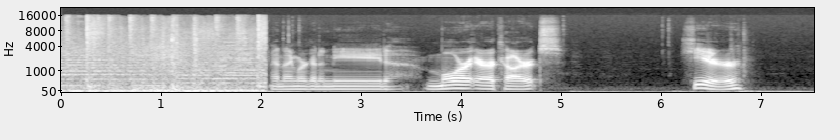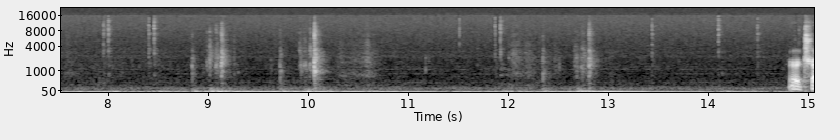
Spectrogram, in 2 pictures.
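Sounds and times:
mouse and keyboard clicks: 7.9 - 10.7, 11.9 - 13.5.

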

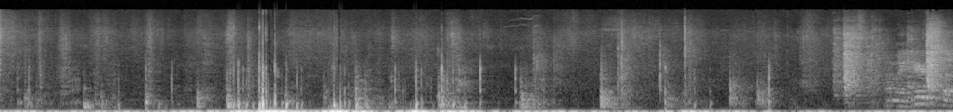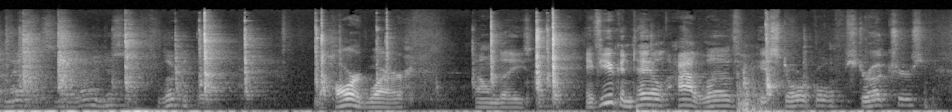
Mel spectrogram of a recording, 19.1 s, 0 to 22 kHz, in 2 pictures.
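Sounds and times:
footsteps on wooden floorboards: 0.0 - 11.3
person talking indistinctly: 8.8 - 11.8.

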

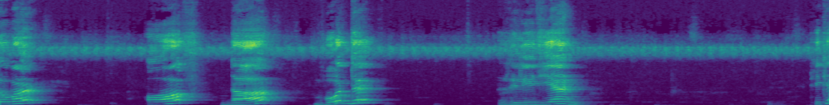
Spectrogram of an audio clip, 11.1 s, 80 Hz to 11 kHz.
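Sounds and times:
high-pitched insect-like trill: 0.0 - 11.0.

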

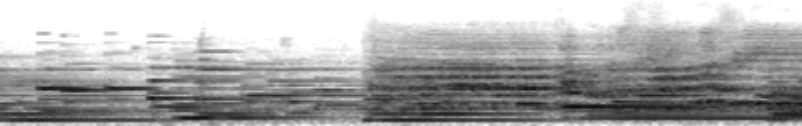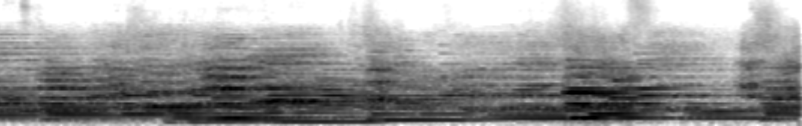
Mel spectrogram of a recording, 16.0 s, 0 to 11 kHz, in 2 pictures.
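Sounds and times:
held accompaniment notes: 0.0 - 16.0
children's choir singing: 3.5 - 16.0.

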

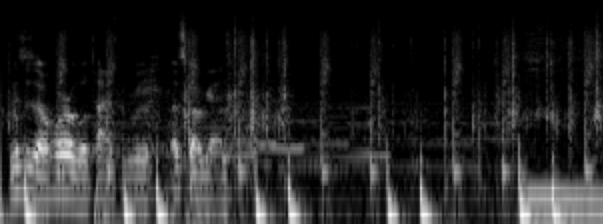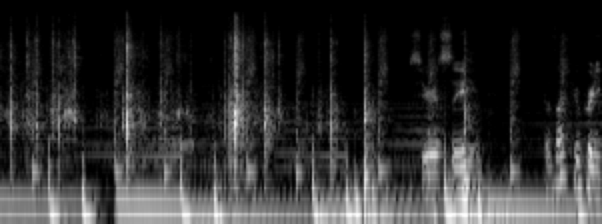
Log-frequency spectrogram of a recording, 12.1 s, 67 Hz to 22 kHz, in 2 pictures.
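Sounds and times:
background music with bass: 0.0 - 12.0
plastic puzzle cube clicking: 1.8 - 9.5.

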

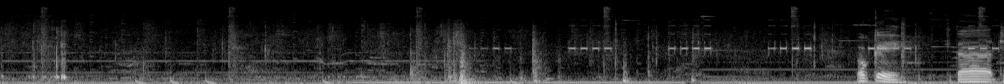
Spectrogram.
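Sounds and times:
car warning chime beeps: 4.8 - 10.0.

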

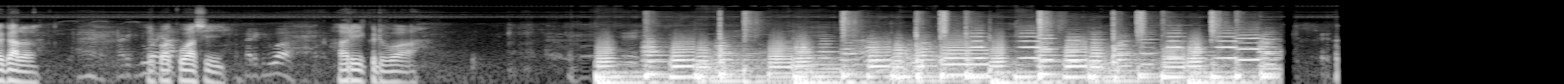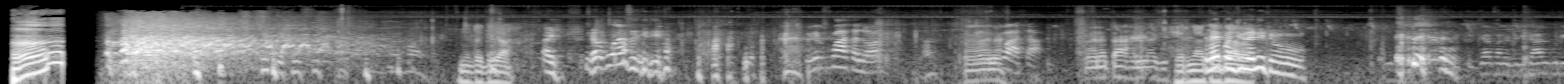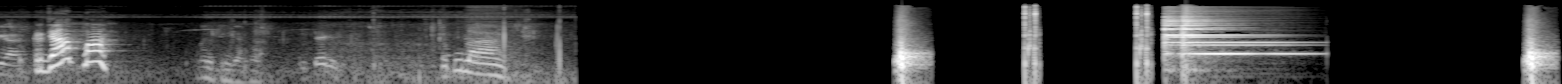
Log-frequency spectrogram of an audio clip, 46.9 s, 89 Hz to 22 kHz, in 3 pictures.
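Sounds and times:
burst of laughter: 16.7 - 19.8, 22.3 - 23.6, 29.6 - 30.3
quick double clicks: 41.6 - 41.8, 42.7 - 42.9
bright bell ding: 43.0 - 44.6.

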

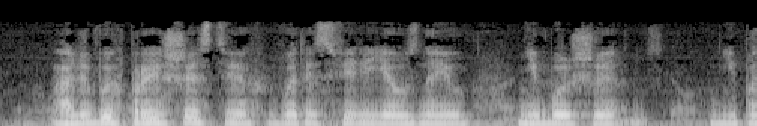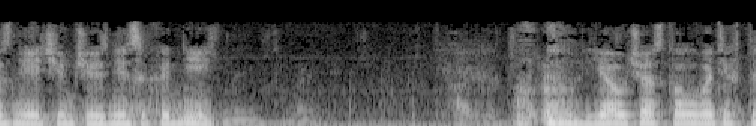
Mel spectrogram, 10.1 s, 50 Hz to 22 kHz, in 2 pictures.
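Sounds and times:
man speaking: 0.0 - 7.4, 8.0 - 10.0
faint low hum: 0.0 - 10.0.

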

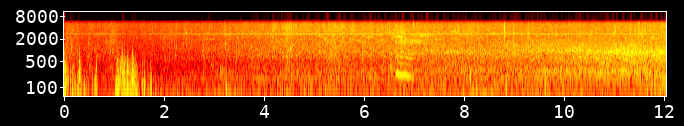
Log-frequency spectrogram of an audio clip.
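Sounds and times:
steady wind hiss: 0.0 - 12.0
wind buffeting microphone: 0.0 - 12.0.

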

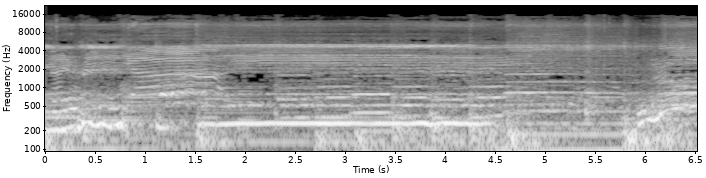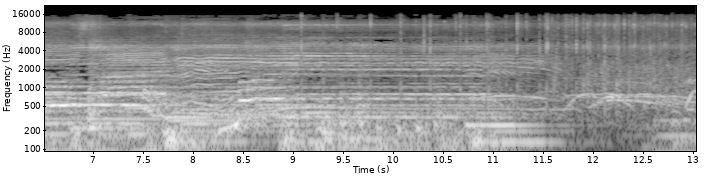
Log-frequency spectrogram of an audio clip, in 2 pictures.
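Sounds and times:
voices singing: 0.0 - 4.6, 5.9 - 11.5
live band music: 0.0 - 13.0
audience singing along: 5.8 - 11.5.

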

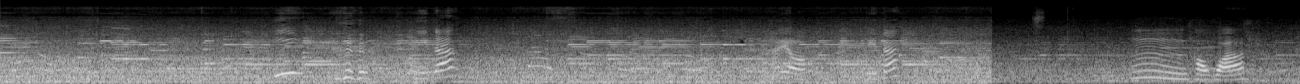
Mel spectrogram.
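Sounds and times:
van engine running: 0.0 - 10.4
woman humming mm: 11.3 - 11.8.

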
